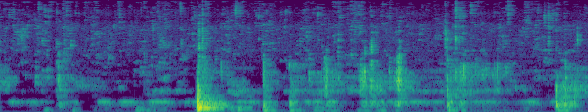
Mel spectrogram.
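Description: A spoon stirring wet ground green gram and egg into a batter in a bowl while water is poured in: squelching and dripping, with a run of sharp knocks of the spoon against the bowl, the loudest about two seconds in.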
